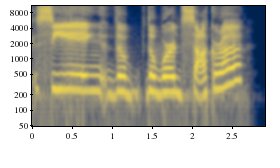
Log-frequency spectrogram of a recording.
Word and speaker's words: Sakura: Sakura they were always calling it Sakura and I'm like it's Sakura it's like you you are hitting that you're hitting that emphasis in such a a weird way it's not just say it like calmly it's Sakura not Sakura um and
